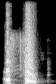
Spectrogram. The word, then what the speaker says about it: الثوب: الثوب، الثوب، الثوب. هل نطقت اللام؟ لا، لم تنطق اللام، ممتاز، لم تنطق اللام، وانتقلنا من الألف إلى الثاء مباشرة، إذن فهي لام الله، ممتاز.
